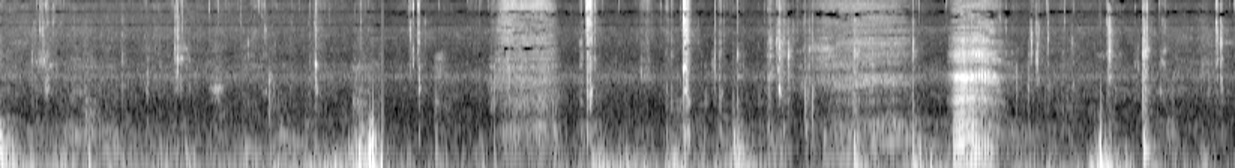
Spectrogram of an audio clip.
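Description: Close-up chewing and biting of chicken curry with rice, with wet mouth clicks and smacks at an uneven pace. A louder noisy mouth sound comes about eight seconds in.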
